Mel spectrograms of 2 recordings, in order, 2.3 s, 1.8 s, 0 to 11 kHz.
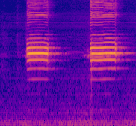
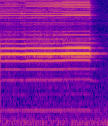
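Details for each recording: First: Discovery metal detector pinpointer with housing opened up: two loud, clean high-pitched beeps about a second apart, each under half a second; buzzer strong and normal, owner suspects speaker was mounted facing the wrong way. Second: Beginner metal detector pinpointer on 5-volt rechargeable battery: steady shrill tone holds about one and a half seconds then cuts off while its sensitivity potentiometer is set to about a quarter turn; loud, very sensitive.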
